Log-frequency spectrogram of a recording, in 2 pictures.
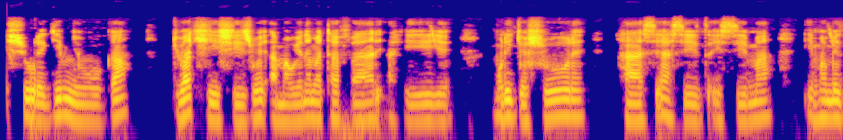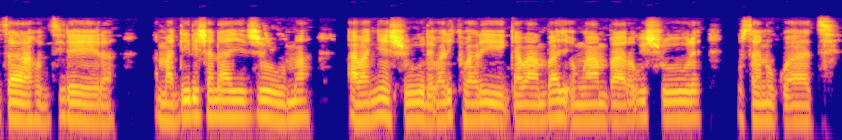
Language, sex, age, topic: Rundi, male, 18-24, education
